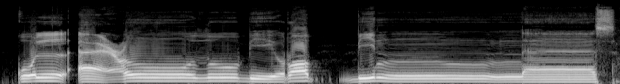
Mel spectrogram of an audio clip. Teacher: Di sana ada waw sukun, sebelum waw sukun sebelah sininya ada huruf yang memiliki harokat dhammah nih, maka huruf yang memiliki harokat dhammahnya dibaca panjang, sehingga u dibaca panjang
